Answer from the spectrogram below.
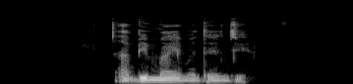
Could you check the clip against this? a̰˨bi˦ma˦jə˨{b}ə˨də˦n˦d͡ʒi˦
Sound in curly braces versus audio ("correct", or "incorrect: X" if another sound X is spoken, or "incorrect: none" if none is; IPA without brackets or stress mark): incorrect: m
